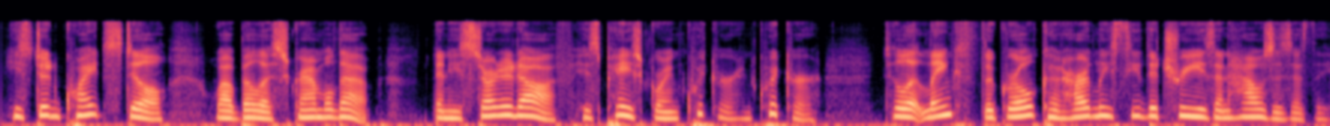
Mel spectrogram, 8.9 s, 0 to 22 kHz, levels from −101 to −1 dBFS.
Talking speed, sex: 230 wpm, female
